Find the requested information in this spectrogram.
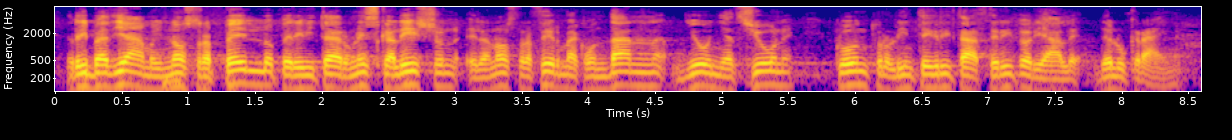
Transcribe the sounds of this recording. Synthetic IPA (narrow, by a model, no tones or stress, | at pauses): ribad̪jaːmoilnɔst̪ɾoapːɛlːopeɾevit̪aːɾeuneskalɛʃonḛlanɔst̪ɾafermakond̪anːad̪ioɲːiat̪sːjoːne | kont̪ɾolint̪eɡɾit̪at̪ːerːit̪oɾjaːled̪elːukɾa̰jna̰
